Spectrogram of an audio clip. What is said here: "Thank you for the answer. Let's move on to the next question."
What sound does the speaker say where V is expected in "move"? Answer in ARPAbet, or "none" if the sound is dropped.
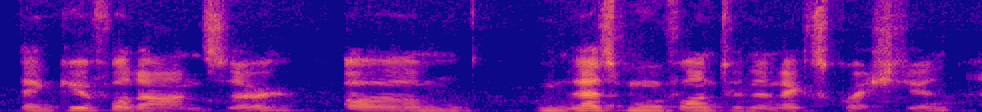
V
